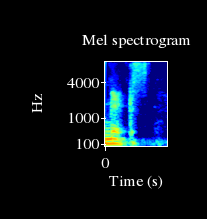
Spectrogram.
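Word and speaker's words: Mx: I identify as non-binary, and rather than the term Mr., Mr. or Ms., I use the term mix, spelled M-X, pronounced like the word mix.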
